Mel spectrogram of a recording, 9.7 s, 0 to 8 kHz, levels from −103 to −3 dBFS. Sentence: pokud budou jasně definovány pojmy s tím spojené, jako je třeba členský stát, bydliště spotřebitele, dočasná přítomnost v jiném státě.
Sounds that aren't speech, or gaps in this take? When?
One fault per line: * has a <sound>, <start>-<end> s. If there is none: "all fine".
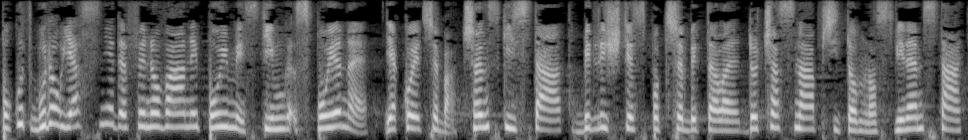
all fine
